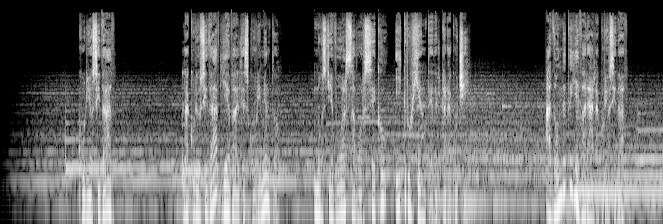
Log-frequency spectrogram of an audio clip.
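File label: Latin American Spanish, Commercial; GoLocalise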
